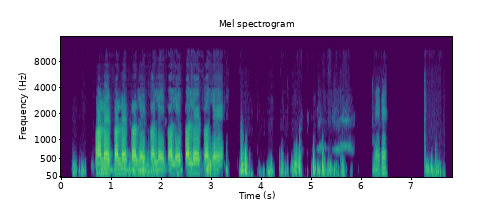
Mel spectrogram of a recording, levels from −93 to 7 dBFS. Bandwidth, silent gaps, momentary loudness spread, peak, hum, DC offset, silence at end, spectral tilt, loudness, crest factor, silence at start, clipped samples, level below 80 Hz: 6 kHz; 0.52-0.59 s, 3.43-3.53 s, 4.30-4.35 s, 5.90-6.22 s, 6.54-7.26 s; 17 LU; 0 dBFS; none; under 0.1%; 0.15 s; -9.5 dB/octave; -21 LUFS; 22 dB; 0.25 s; under 0.1%; -48 dBFS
